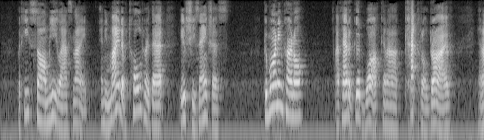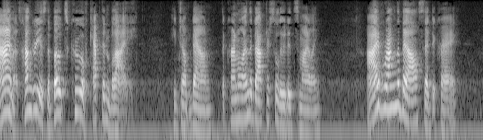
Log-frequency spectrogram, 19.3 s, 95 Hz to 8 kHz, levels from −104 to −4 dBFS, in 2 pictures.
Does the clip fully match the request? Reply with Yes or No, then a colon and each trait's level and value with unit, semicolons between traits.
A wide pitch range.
Yes: wide, 6.7 semitones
